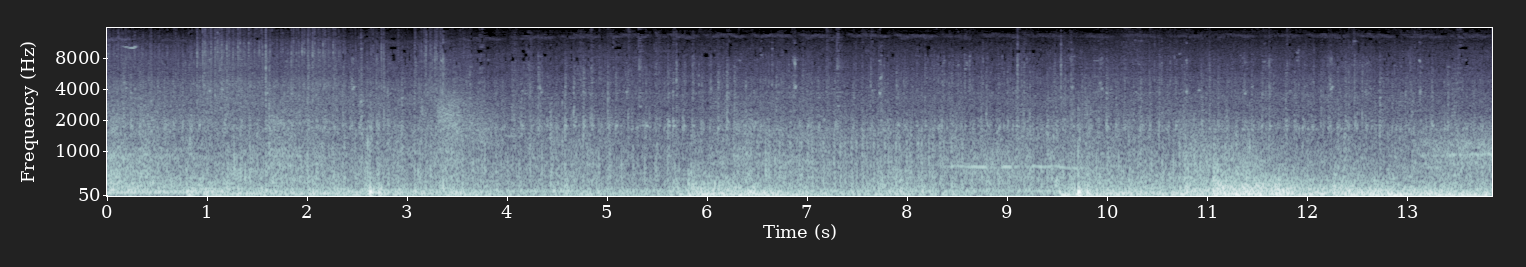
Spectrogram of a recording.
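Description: A heavy engine rumbles low and steady.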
